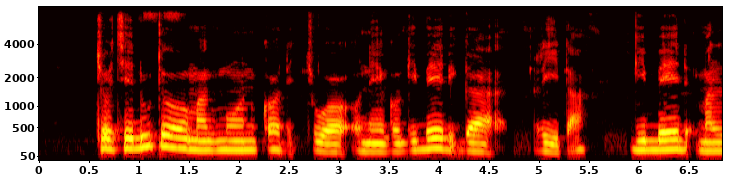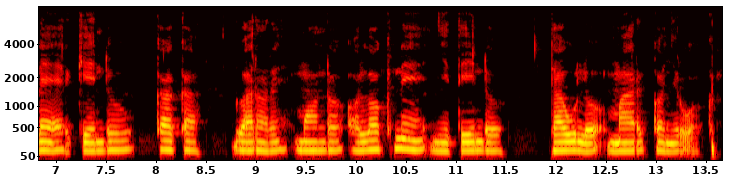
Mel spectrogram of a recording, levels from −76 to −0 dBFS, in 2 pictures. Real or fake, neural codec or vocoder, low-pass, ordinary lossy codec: real; none; 7.2 kHz; none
